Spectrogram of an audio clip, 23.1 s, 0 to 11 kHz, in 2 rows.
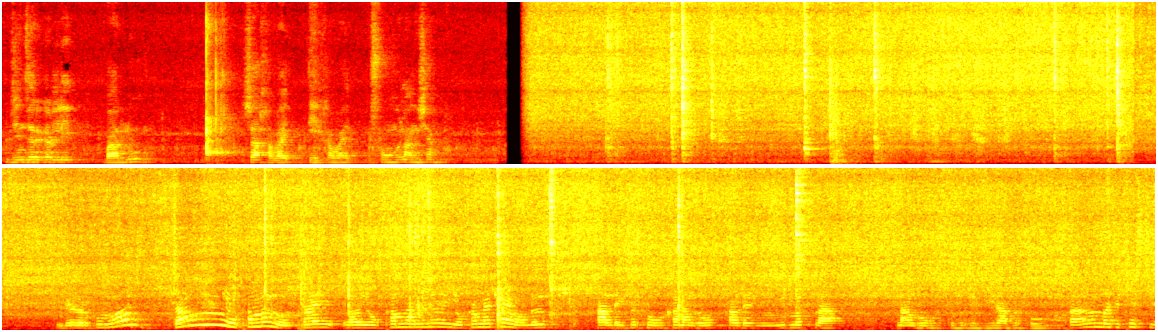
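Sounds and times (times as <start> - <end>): food sizzling in a pan: 5.2 - 23.0
spatula scraping a pan: 8.0 - 11.4
person speaking: 12.1 - 23.0.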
